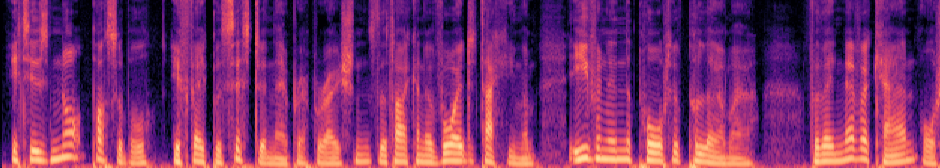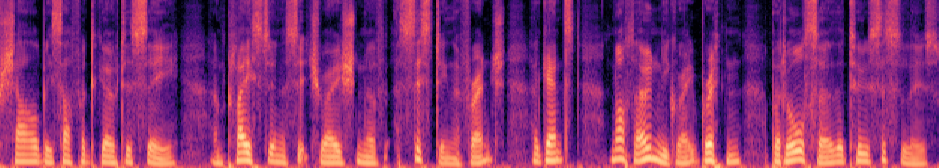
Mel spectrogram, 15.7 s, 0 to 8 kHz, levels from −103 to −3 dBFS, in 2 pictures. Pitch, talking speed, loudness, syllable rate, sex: 120 Hz, 205 wpm, -20 LUFS, 5.8 syllables/s, male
